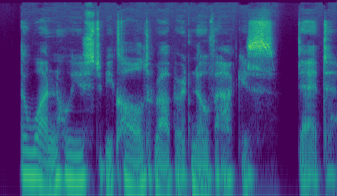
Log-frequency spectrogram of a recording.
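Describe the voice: A man uses a hoarse, put-on character voice at a fairly high pitch. He speaks at a moderate pace. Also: ordinary pitch variation.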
